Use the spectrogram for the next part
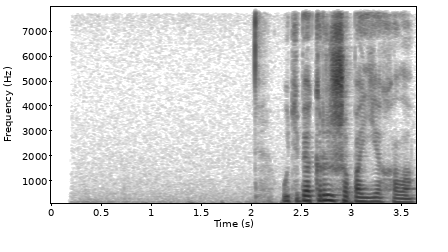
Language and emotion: Russian, angry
